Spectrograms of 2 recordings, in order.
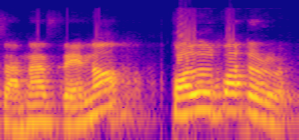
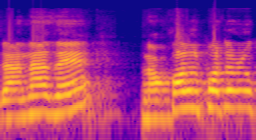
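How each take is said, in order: First: The 'n' ends the word before 'kalpataru'. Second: The 'n' starts the word 'kalpataru'. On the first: It means 'like the wish-fulfilling tree'. The speaker calls it right. "ইয়াত ভুল নকৰিবা।" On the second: It turns into 'not the wish-fulfilling tree'. The speaker calls it wrong. "জানা যে নকল্পতৰু কৈ দিয়া যায়"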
